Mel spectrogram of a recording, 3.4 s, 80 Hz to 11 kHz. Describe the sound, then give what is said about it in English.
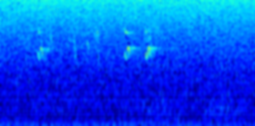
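A few short, high chip calls from a fairly good-sized small flock of type 3 birds, spaced irregularly over about two seconds, heard fairly faintly above a steady low rumble with no talking. “There's a fairly good-sized little flock here of type 3's.”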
